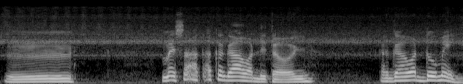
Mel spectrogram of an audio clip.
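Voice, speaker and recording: A man's voice: fairly high pitch, lively intonation, slow, gravelly, a little mellow, exaggerated voice, rough recording. A man playing a chatty, inquisitive village councillor with a Filipino accent in comedic radio drama dialogue. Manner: questioning, conversational. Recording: faint background noise.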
